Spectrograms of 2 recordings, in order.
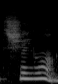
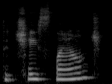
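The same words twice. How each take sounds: First: "Shay Long" said as two words, with a flat "Shay" and a long "Long"; mispronounced. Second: "The Chase Lounge?" drawn out slowly with a rising question; correcting pronunciation. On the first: Husband insisting the song says "Shay Long", mispronounced. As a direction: quote the husband's "Shay Long" as if it were a real word. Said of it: "the song was saying". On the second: Correcting her husband's song lyric, slow and questioning. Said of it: "And I'm like". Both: Retold or imitated.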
